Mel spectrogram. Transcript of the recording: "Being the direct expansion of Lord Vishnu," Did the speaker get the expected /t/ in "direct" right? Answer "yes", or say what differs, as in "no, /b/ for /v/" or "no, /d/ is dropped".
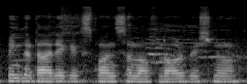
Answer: no, /t/ is dropped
